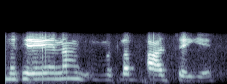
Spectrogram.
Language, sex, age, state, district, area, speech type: Urdu, female, 18-30, Uttar Pradesh, Gautam Buddha Nagar, urban, conversation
